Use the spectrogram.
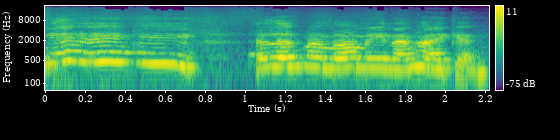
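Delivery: high, super happy voice with long drawn-out yay. Recalling a short test hike carrying him, voicing him super happy. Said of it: "he's super happy and chilling and".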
